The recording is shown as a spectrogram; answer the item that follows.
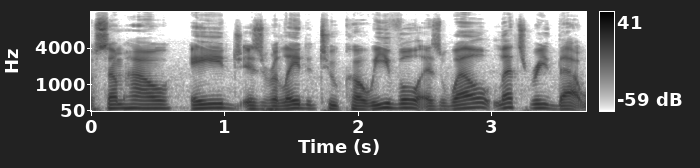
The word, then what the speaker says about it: coeval: And the synonym is our next word, which is pronounced coeval.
